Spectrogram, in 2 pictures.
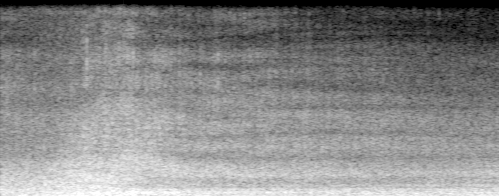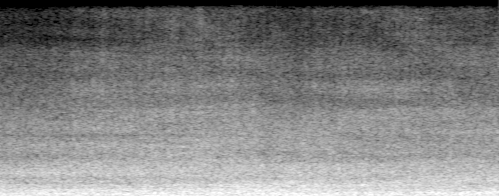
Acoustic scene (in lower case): street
